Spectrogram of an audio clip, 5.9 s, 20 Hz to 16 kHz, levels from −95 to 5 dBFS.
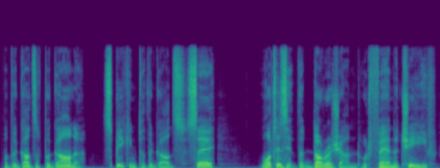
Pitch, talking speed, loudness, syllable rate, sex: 125 Hz, 185 wpm, -21 LUFS, 5.1 syllables/s, male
